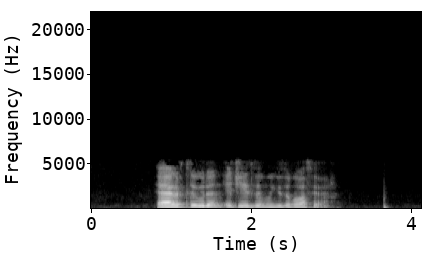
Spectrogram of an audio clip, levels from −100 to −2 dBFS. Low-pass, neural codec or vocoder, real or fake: 5.4 kHz; none; real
